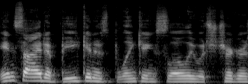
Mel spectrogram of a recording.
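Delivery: ordinary delivery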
